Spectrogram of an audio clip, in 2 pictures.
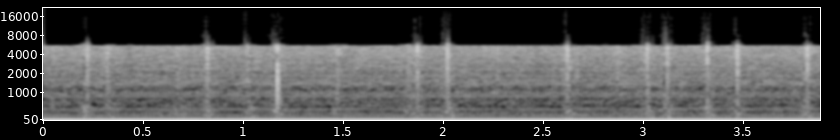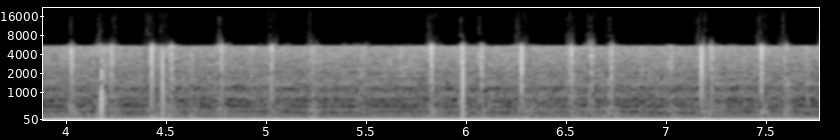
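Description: Background music: a steady, buzzy synthesizer drone held on one chord, with scattered sharp clicks.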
